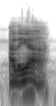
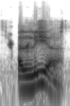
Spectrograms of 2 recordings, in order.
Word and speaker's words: Aaliyah: addictive hook from aliyah i can't keep saying it wrong every time i say it i'm like oliver you've really really up this stuff alia aaliyah i keep saying aliyah like like the muslim thing um but that's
